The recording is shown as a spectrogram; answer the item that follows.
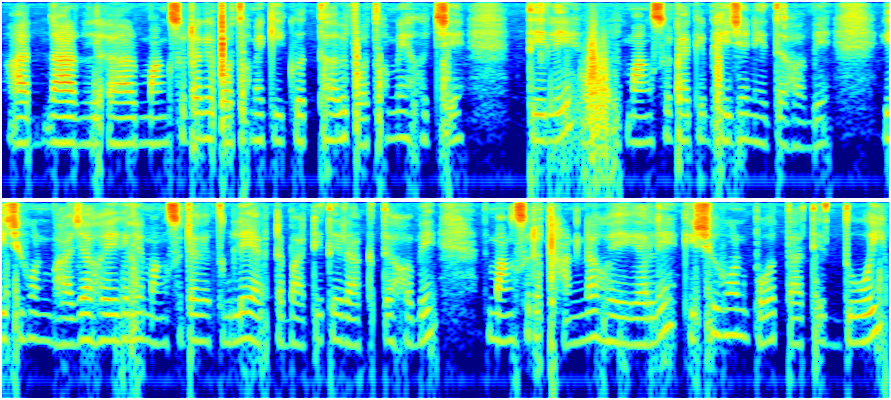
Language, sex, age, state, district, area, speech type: Bengali, female, 30-45, West Bengal, Jhargram, rural, spontaneous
